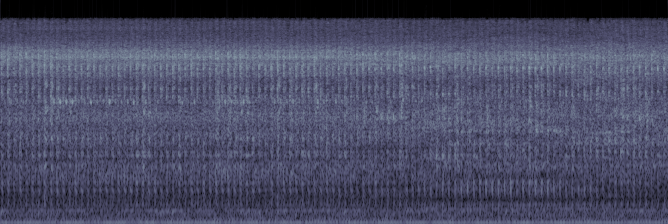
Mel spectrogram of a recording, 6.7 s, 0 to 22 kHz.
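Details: 1994 Mazda Miata at idle: an uneven knock about twice a second through heavy clatter; a rod knock is suspected but unconfirmed.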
